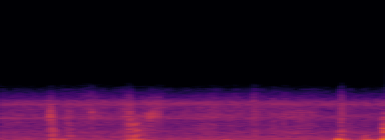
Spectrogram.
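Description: A dense, steady buzzing of many honey bees from a swarm, heard close up and continuous, with a few louder passes and faint bumps, no voices.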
